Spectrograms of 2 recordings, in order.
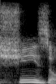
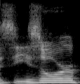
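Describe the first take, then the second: First: The name begins with a 'sh' sound. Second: The name begins with a 'z' sound. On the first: The speaker calls it right. "it is Shizor... the X is a S H" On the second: The speaker calls it wrong. "I always say Zizor"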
